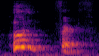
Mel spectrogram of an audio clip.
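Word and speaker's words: Hunferth: every time he's mentioned it is spelled h-u-n-f-e-r-f Hoon Firth every time okay yet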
